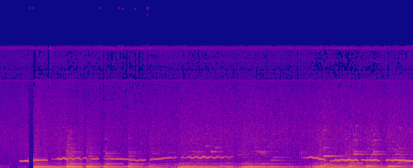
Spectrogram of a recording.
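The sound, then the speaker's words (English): A man whistles a wavering, vibrato-laden melody that rises and falls over a steady accompaniment he plucks on a string with his right hand, cupping his left to tamp the string, the whistle clear, with no talking throughout. “He whistles and raises his eyebrows at the old woman.”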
